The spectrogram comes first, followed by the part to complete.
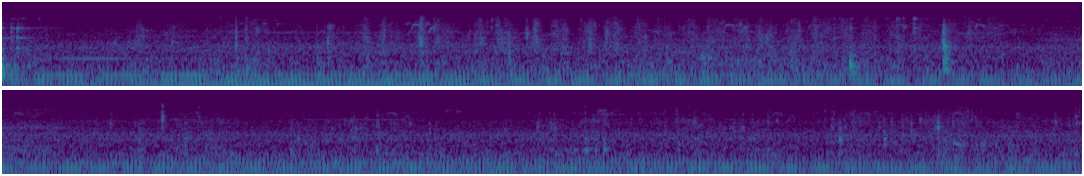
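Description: A faint steady low hum with light clicks and taps scattered through it.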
